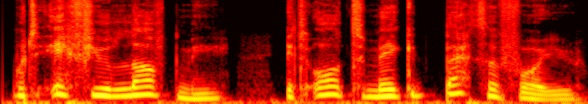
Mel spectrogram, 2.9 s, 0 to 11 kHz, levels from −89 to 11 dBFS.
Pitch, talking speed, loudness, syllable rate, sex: 165 Hz, 265 wpm, -18 LUFS, 5.9 syllables/s, male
